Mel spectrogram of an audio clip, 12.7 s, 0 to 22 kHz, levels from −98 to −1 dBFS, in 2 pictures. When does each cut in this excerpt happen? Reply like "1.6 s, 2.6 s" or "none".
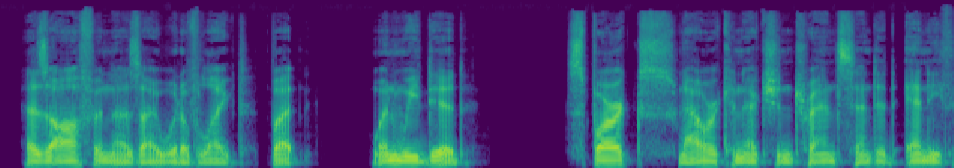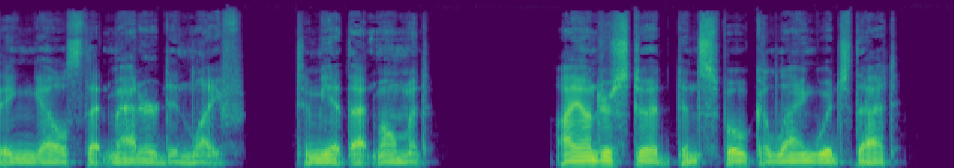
1.7 s, 4.5 s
